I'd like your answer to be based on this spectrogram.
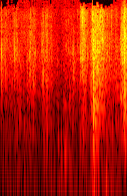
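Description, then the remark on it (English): Paper crinkling and crumpling as a poster is unwrapped, a steady run of dry crackles that swells into a few louder, sharper crunches toward the end, with no voices. “Okay, if this is a poster, you ruined it, asshole.”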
